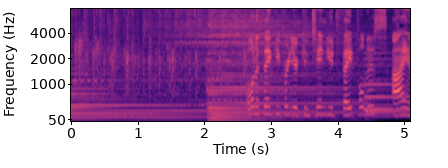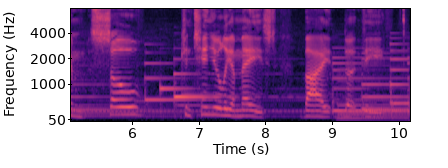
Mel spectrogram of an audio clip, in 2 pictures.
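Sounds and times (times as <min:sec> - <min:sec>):
audience clapping: 0:00.0 - 0:03.1
speech: 0:02.7 - 0:10.1.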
